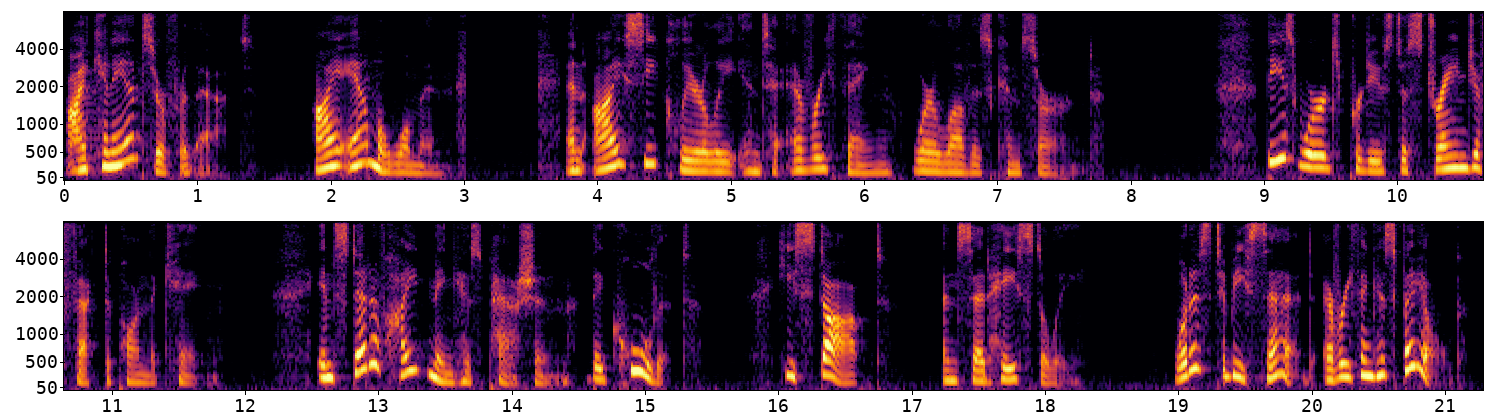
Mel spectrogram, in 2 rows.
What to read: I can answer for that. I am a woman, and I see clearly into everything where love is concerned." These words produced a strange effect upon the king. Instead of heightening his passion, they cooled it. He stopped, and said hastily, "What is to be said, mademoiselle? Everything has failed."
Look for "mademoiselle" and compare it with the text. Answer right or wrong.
wrong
